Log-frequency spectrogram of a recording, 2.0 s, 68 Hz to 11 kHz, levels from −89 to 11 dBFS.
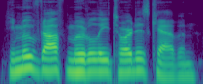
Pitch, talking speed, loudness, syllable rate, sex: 140 Hz, 205 wpm, -17 LUFS, 6.3 syllables/s, male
